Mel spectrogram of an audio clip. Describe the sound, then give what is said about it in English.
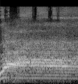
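A short, loud, strained scream, like a voice imitating an old woman's dying shriek, held for under a second, followed by a bit of laughter. “This is the sound of an old lady dying, and it's like what?”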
